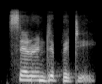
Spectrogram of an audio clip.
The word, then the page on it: serendipity: Indian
